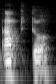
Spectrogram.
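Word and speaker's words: απ' το: So από το can contract to apto. Apto. We saw this as well with sto. Se to to the can contract to sto. So the same thing is happening. We're just losing the last vowel, no?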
